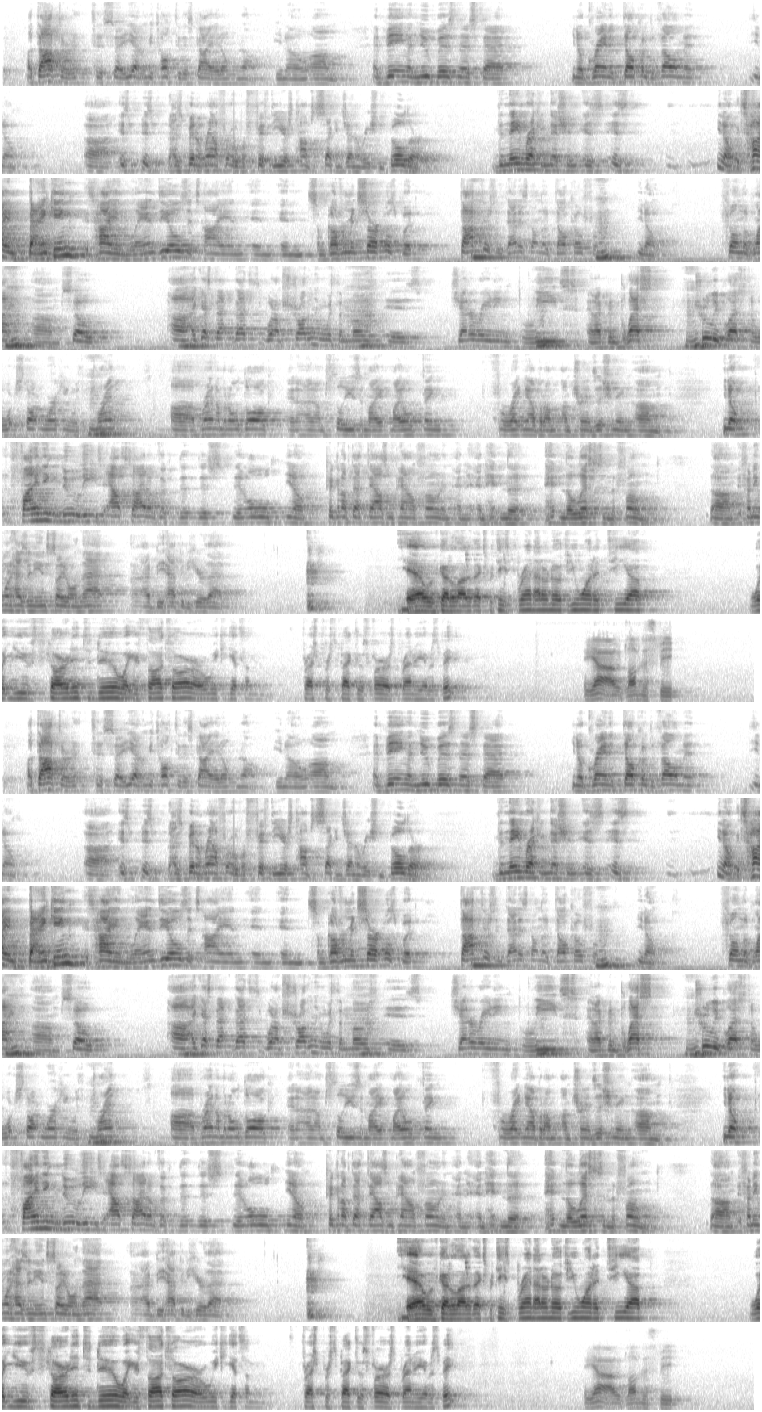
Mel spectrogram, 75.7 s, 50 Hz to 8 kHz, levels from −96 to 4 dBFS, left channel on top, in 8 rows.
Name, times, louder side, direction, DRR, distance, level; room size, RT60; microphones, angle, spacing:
voice 1, 0.3-4.2 4.6-6.3 7.1-8.7 9.4-9.7 10.5-14.7 15.6-17.3 17.8-17.9 18.4-24.1 24.7-26.6 26.9-27.2 28.0-29.6 30.5-33.6 34.1-36.5 37.1-39.4 40.0-43.4 44.0-46.2 46.9-53.9 54.2-55.5 56.2-58.1 58.5-59.6 60.7-60.9, right 2 dB, 25° right, 6 dB, 2.8 m, -39 dB
sound 1, 24.2-40.5, left 1 dB, 20° left, 2.6 m, -45 dB
voice 2, 61.8-64.8 66.2-69.5 70.1-72.0, right 3 dB, 65° right, 13 dB, 1.3 m, -32 dB
voice 3, 73.6-74.7, left 5 dB, 80° left, 17 dB, 1.0 m, -40 dB
28.0 x 18.0 x 9.9 m, 0.79 s
head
